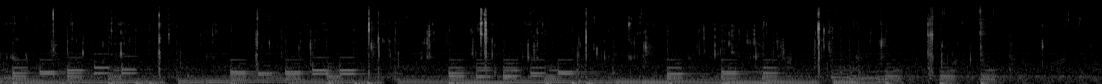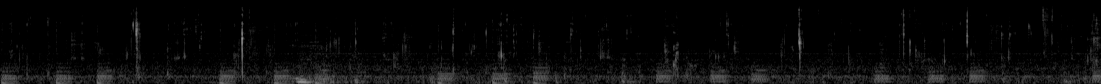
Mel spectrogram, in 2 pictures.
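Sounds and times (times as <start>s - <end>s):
soft music with a steady beat: 0.0s - 10.1s, 11.0s - 12.3s, 13.2s - 14.6s, 15.4s - 16.6s
person chewing and crunching: 0.0s - 22.0s.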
